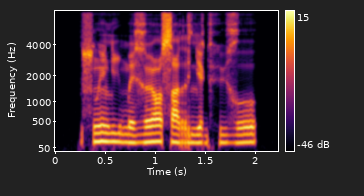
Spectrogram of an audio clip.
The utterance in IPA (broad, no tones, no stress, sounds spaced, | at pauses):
sʷ ẽ l iː m ɛ ɣ œː sˤ ɛ r lʲ a ɡ h y ɣ o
